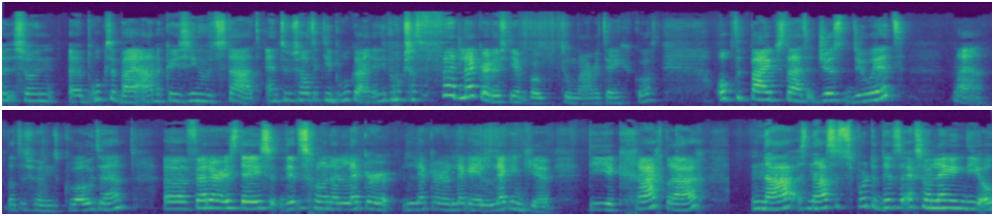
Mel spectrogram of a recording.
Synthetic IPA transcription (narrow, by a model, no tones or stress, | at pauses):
z̥ownbrukdəɹbɛjʔa̰ːndɔnkɵnjəzinɦuətstaːtʔɛntunzɑtɪɡ̚dibrukaːnɪndibruksɑtfɛtlɛkəɹdɵsdiɦɛpɪkowktunmaːɹmɛtejnχə̥kɔχtʔɔp̚dəpɛjpstaːtd͡ʒʌst̚duɪt | naja̰d̥ɑtɪsɦɵnkʋowtə | vɛɹdəɹɪsdejzədɪtɪsχəʋownənlɛkəɹlɛkəɹlɛkəlɛɡɪŋkjədiɪkχraːχdraːχ | nanaːstətspɔɹtədɪtɪsɛχtsoːnlɛɡɪŋdio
